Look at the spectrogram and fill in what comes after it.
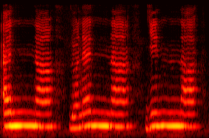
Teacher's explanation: Nun tersebut perlu didengungkan sebanyak 2 harakat. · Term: wajibul gunnah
